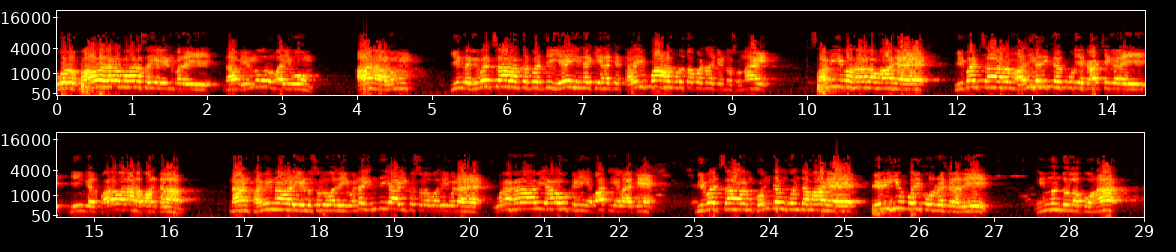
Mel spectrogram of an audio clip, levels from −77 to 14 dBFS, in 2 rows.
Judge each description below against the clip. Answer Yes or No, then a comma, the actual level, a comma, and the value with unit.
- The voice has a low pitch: No, very high, 255 Hz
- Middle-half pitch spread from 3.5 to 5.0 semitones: Yes, average, 4.4 semitones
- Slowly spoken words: Yes, slow, 85 wpm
